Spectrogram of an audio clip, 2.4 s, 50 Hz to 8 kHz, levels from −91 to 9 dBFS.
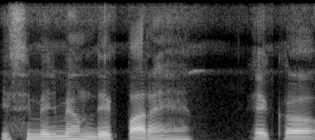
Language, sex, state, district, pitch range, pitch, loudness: Hindi, male, Chhattisgarh, Rajnandgaon, 115-130 Hz, 120 Hz, -19 LUFS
